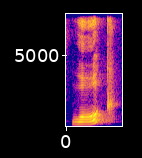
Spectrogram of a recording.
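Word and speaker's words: walk: وست كلمه وينت وينت بعدين وك وك طبعا الال سايلنت وك وات وات وايت وايت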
